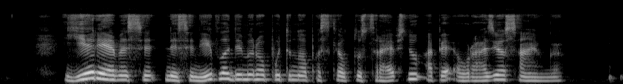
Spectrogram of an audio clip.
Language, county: Lithuanian, Klaipėda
